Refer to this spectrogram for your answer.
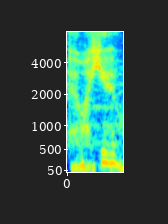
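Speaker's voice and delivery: soft whispered voice. Whispering into a character's ear in the game: whispering in character. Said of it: "can I whisper".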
